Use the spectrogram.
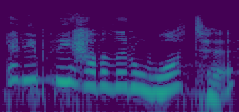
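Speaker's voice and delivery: hammed-up understatement, small and quiet; mock timid reaction. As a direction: ask meekly, as if not wanting to bother anyone. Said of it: "you don't go".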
